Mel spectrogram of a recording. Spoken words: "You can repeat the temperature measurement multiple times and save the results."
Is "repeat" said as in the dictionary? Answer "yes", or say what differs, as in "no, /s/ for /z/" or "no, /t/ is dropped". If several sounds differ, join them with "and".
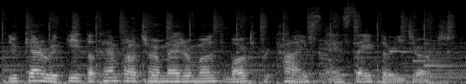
yes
